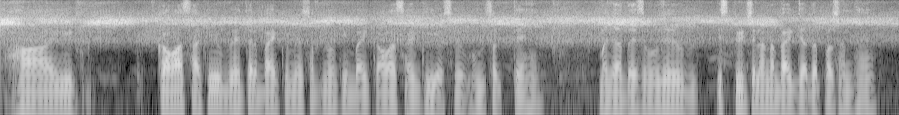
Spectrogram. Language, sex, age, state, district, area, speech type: Urdu, male, 30-45, Bihar, Supaul, urban, spontaneous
